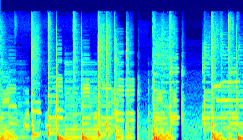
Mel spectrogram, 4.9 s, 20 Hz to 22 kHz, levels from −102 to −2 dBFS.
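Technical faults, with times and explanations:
2.43–2.52 s, 2.54–2.58 s, 2.97–3.02 s: short stall from a late packet. The sound hangs on one moment for about 70 ms, 20 ms, then 30 ms, with a faint buzzy smear. Each time a packet was due but absent, so the jitter buffer emptied and the receiver stretched the last sound until the packet arrived and playback resumed where it left off.
2.64–2.97 s and 3.52–4.05 s: call audio freeze. The sound stops moving and becomes a held buzz that fades, lasting about 310 ms and then 510 ms, ending in roughly 30 ms of silence before playback picks up where it stopped. The likely cause is packets held up in transit, draining the jitter buffer and forcing the receiver to fill the wait, which pushes everything after it later.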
